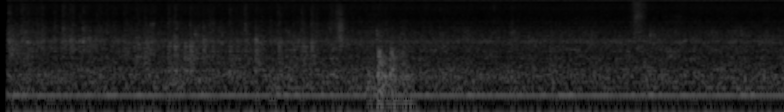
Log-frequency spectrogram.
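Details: A steady low indoor hum with a soft knock near the middle and a faint hiss later; no animal voice is heard.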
